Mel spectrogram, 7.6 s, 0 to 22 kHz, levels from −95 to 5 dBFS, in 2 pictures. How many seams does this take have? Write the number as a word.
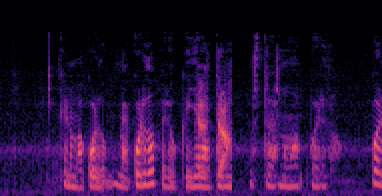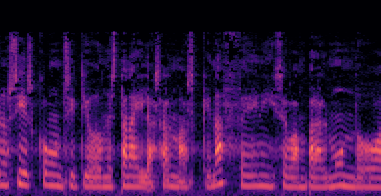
one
